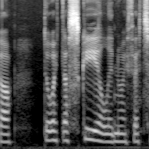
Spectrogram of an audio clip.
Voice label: "sgiil", Welsh

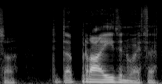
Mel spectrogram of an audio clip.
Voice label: "braidd", Welsh

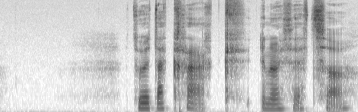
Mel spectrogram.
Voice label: "crac", Welsh

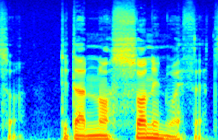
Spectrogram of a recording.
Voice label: "noson", Welsh

